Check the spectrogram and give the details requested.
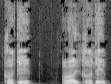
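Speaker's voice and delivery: loud, very high shout; calling out. A narrator's reading. Man below the roof hailing the scribe, shouting. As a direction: holler up to someone on a roof. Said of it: "کسی از پایین بام فریاد کشید".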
